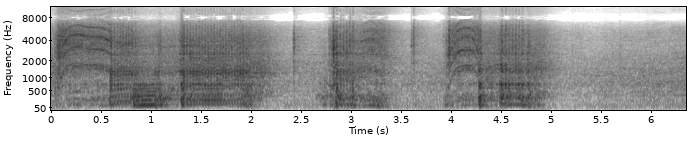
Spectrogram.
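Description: Cordless drill driving screws into wood blocking: one run of about two seconds with the motor whining up in pitch, then two short bursts a second or so apart.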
